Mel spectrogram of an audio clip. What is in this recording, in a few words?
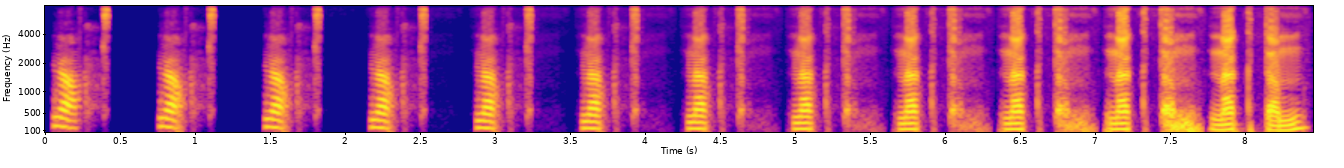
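Proto-Indo-European nokwt to Sanskrit naktam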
